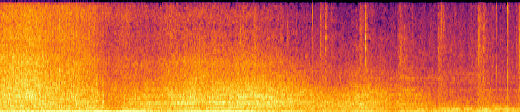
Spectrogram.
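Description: A car engine roars and revs hard as the vehicle pulls away in a hurried escape, loud and close, with pitch rising and dipping through several throttle changes.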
